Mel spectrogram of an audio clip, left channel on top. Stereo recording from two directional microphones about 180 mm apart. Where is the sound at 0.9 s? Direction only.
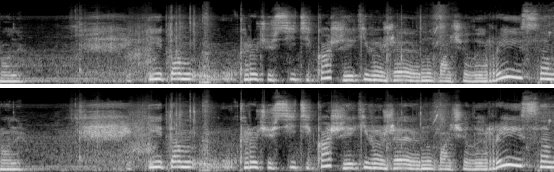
10° left (ahead or behind).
